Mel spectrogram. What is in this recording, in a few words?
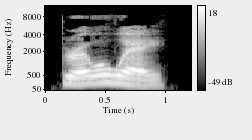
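"throw away", British English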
